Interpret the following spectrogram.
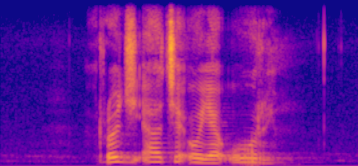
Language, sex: Venda, female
